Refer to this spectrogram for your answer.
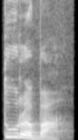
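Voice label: "турӧба", Komi, female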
